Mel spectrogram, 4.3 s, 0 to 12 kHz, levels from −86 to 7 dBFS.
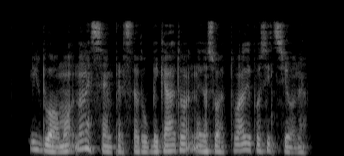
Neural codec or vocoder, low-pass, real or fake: none; 7.2 kHz; real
